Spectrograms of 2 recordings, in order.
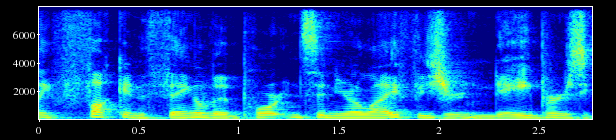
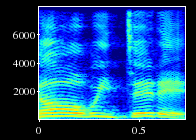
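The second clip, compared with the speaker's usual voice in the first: mock emotional triumph, higher; 8 semitones higher, 3 dB louder than usual. Retelling a show's ending with scorn: imitating an emotional celebration. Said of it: "the big emotional".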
